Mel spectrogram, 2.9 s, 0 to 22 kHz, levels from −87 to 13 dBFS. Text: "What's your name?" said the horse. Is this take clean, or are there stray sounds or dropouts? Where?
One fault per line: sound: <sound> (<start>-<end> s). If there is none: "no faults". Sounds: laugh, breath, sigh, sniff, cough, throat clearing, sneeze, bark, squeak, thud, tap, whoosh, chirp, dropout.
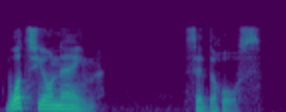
no faults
